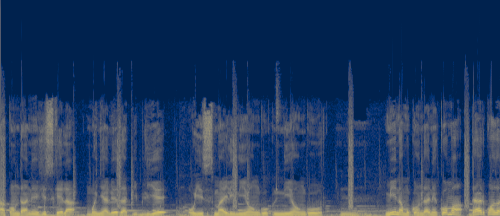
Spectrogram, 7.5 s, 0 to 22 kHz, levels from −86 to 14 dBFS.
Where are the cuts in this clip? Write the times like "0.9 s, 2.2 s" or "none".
2.6 s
